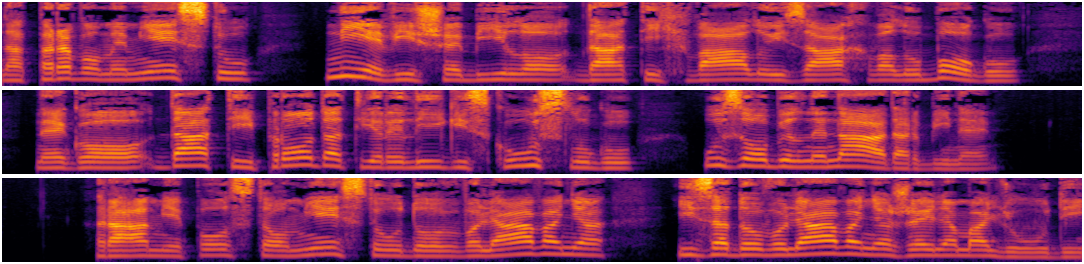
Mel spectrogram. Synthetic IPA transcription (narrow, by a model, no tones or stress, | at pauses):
napr̩ʋo̞memjest̪u | nije̞ʋiʃe̞biːlˠo̞d̪at̪ixʋaːlˠuizaːxʋalˠubo̞ɡu | ne̞ɡo̞d̪at̪ipɾo̞d̪at̪iɾeliɡiskuuslˠuɡu | uzo̞bilne̞naːd̪aɾbine̞ | xɾaːmje̞po̞st̪aomje̞st̪o̞ud̪oʋo̞ʎaːʋaɲa | izad̪o̞ʋoʎaːʋaɲaʒe̞ʎamaʎuːd̪i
